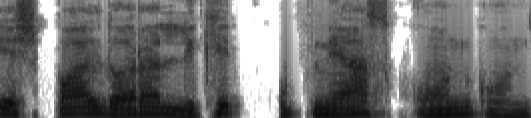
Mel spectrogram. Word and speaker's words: उपन्यास: ये सभी उपन्यास जो है, इसको कई लोग जो है उपन्यास भी कहते हैं। उपन्यास उच्चारण गलत है, सही उच्चारण है उपन्यास।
